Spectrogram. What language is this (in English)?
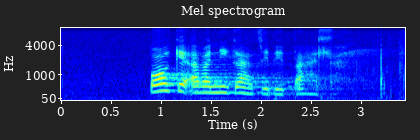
South Ndebele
